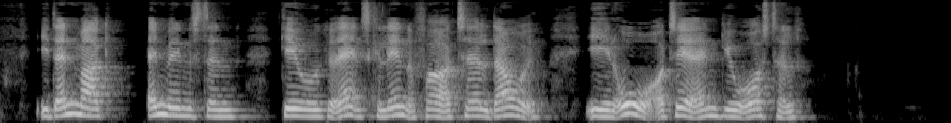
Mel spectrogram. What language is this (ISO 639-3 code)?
dan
